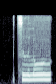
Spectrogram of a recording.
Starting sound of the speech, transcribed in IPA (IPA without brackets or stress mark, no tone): t͡s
